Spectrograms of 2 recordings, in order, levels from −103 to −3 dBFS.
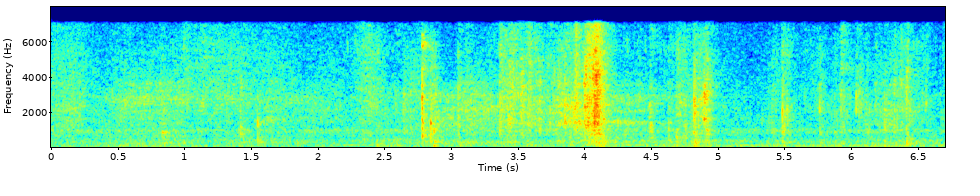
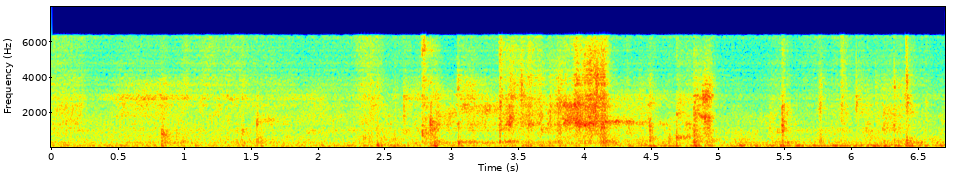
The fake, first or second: second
